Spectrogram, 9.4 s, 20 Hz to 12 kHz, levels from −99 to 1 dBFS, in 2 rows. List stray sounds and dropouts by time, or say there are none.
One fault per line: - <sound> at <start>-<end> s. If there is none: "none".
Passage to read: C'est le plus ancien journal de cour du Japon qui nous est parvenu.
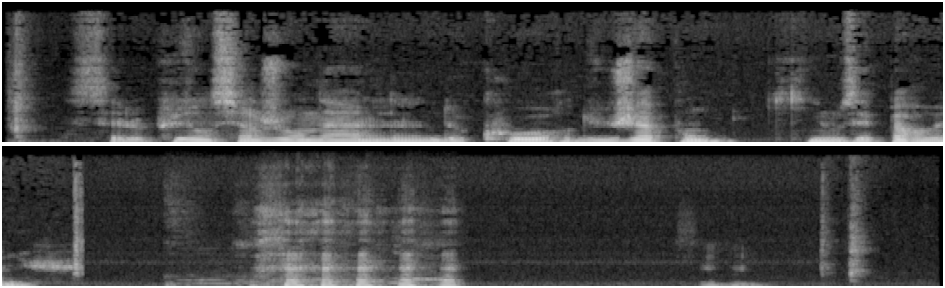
- laugh at 5.5-7.1 s
- laugh at 8.1-8.6 s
